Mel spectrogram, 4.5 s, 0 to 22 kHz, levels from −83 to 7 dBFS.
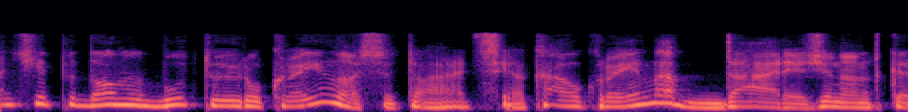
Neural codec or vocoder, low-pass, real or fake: codec, 16 kHz, 1.1 kbps, Voila-Tokenizer; 7.2 kHz; fake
